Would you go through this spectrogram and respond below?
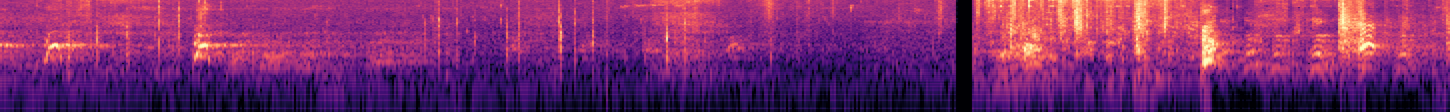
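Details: Bella, a Golden Retriever up for adoption, barks a couple of times early on, then goes quiet before a louder cluster of sharp, uneven barks fills the second half.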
